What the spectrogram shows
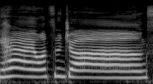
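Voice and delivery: very slow, hammed-up acting voice, pitched high. Acting out pretending to buy drugs while wearing a wire: playing up a drug buyer role. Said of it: "really play up the role".

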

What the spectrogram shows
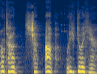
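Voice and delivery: secretive, voiced stage whisper. From her warehouse window, a character sends a magical message, half-whispering. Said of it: "she's actually going to whisper".

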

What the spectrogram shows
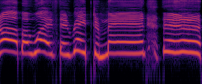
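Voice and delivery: very high, slow, tearful sobbing voice. Retelling a movie scene, imitating a crying man. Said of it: "but he's crying, he's like".

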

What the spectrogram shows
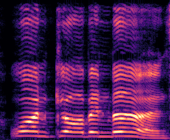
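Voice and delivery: terrible mock old English accent. Previewing the Brewers-Cubs betting line, naming the pitcher in a terrible old English accent. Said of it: "as I use my terrible old English accent".

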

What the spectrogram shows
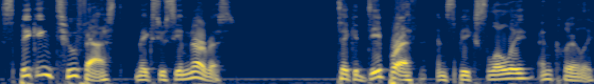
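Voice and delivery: slow, careful, clear delivery. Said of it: "vote who read this better and more clearly".

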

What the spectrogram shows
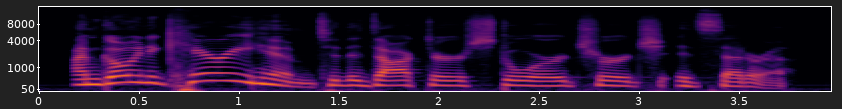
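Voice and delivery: ordinary delivery

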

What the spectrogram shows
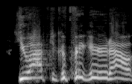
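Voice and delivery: very high, frantic, panicked delivery. Retelling being stuck in traffic in a minivan with screaming kids: acting out her own panic. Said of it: "And I'm freaking out".

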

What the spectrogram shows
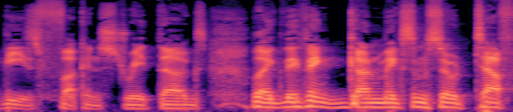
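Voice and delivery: low, soft, slow villain sneer. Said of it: "he's like".

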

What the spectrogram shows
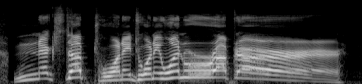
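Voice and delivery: very high, drawn-out carnival barker call, "raptor" stretched. Talking over existing music, the host announces the next item, carnival barker voice. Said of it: "Are you a carnival barker?".

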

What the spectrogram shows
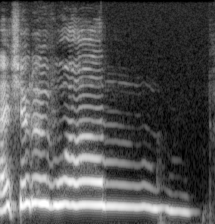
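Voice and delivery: put-on very high, very slow villain's cry, "won" stretched. Retelling a comic scene where Zotar fades away: imitating a villain shouting.

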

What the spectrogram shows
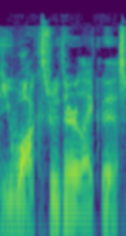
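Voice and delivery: plain

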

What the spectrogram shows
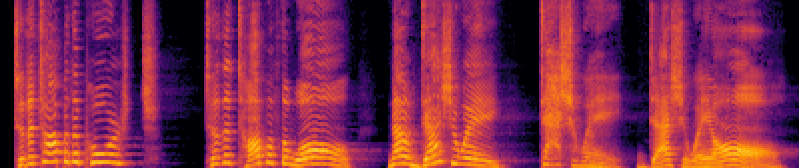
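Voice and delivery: jolly, lively high calls, drawn out. Narrator reads St. Nick calling his reindeer by name, shouting to reindeer. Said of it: "With a little old driver, so lively and quick, I knew in a moment it must be St. Nick. / He was chubby and plump, a right jolly old elf, / With a little old driver, / With a little old driver, / and h".

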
